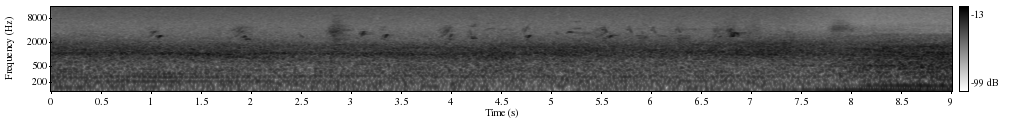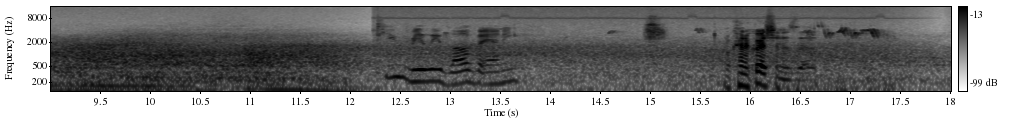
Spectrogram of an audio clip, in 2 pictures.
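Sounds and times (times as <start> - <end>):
bird chirps: 1.8 - 7.0, 14.5 - 15.8, 16.4 - 17.4
background hiss: 12.2 - 17.2.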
